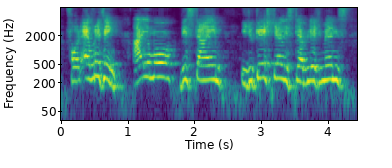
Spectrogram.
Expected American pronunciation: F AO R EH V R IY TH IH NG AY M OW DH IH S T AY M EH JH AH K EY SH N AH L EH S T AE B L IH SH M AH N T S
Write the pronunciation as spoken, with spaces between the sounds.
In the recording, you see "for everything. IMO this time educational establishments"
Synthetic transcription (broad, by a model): F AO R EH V R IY T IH NG AY M OW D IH S T AY M EH JH AH K EY SH N AH L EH S T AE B L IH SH M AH N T S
